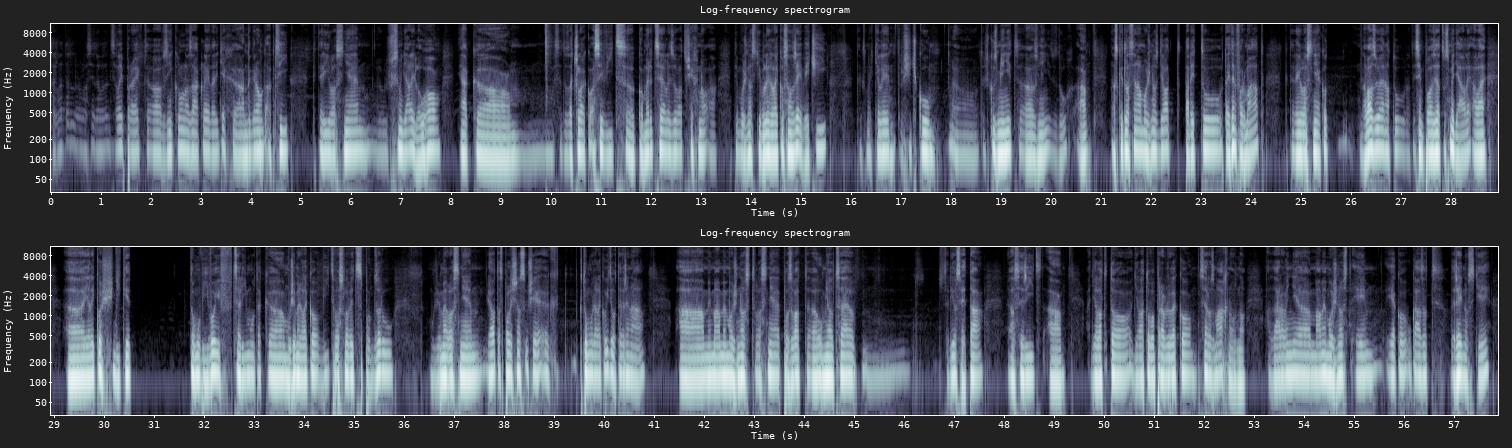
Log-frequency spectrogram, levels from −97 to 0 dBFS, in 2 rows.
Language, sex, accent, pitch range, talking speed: Czech, male, native, 115-130 Hz, 130 wpm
